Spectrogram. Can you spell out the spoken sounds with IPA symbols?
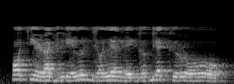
ɔ˦ tʲ e˦˨ ɭ a˦˨ ɡʲ ɯ˩˧˩ ɾʲ e˩˧ l ɯ˦ dʲ ɔ˩˧ lʲ a˦˨ n e˦˨ ɡʲ ɔ˨˥ ɡʲ a˦ kʲ u˩˧ ɭ oː˩˧˩

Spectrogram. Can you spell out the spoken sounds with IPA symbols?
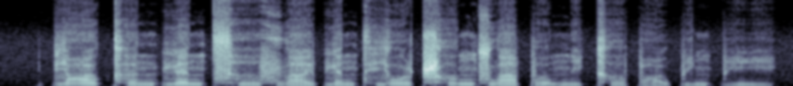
p j ɑ˥ ʊ̯ kʰ ə˧˥ n p ɥ ɛ˥˩ n t͡sʰ ɹ̩˧˥ f w a˧˥ ɪ̯ p ɥ ɛ˧ n t̪ʰ j o˥˩ ʊ̯ ʈ͡ʂʰ ɤ˥ ŋ s w ä˥ p ɤ̰˨˩ n̪ i˥ kʰ ɤ˥˩ p ɑ̰˨˩ ʊ̯ p i˥˩ ŋ p ḭ˨˩˦

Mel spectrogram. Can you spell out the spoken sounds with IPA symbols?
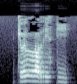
c ɵ lː ɔ r i z k i

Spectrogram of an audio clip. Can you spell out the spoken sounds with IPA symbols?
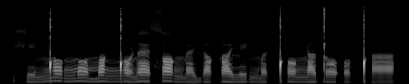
ʃ e˩ ŋ͡ǃ ɔ˦˨ ŋ͡m ɔ˦˨ m ɒ˦˨ ŋ͡ǃ ɔ˧˩˧ ɳ æ˦˨ s ɒ˦˨ ŋ͡m æ˩ j ɐ˧˩˧ q e˦˨ l e˦˨ ŋ͡m ɐ˩ ǃʰ ɔ˦˨ ŋ a˦˨ ʈ ɔ˦˨ ʔ ɔ˩ ǃʰ a˩

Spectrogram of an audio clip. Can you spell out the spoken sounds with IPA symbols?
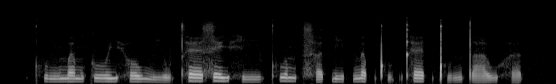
kʷʰ ɪ˨ ŋ m ɐ˧ m k uː˧ j h o˧ w m iː˨˩ w t̪ʰ ɛː˥ s e˥ j h iː˨ kʷʰ ɐ˥ m t͡sʰ ɐ˨˥ t̚ iː˧ t̚ n̪ ɐ˥ p̚ kʷʰ ɐ˨˥ k̚ t̪ʰ ɛː˥ t̚ kʷʰ ɪ˨˥ ŋ t̪ aː˨˧ w h ɐ˨˥ k̚

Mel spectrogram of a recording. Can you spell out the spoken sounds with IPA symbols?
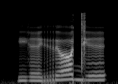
j e rʲ ʌ dʲ e

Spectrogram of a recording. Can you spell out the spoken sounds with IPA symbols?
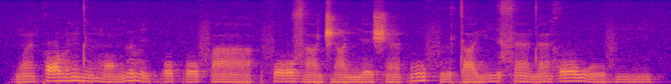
ɡʷ ɛ̃˨ k ɔ˦ l ĩ˦ d ĩ˧ m ɔ̃˨ ŋ ɨ˦ l i˨ b o˦ b o˦ f ã˦˨ | f oː˧ z ã˨ d͡ʒ ã˨ ɲ e˨ ʃ ɛ̃˨ ɓ u˦ f ɨ˨ d a˨ j i˧ s ɛ̃˧ d ɛ̃˧ ɣ oː˦ w u˨ v i˧

